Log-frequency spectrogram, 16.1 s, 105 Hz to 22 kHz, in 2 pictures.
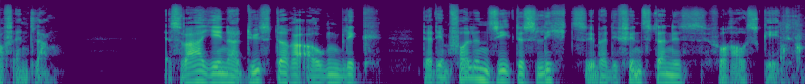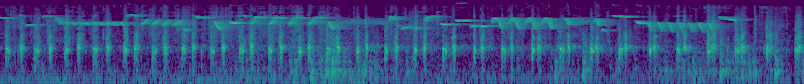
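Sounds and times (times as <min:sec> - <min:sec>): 
speech: 0:00.0 - 0:00.6, 0:01.6 - 0:09.5
high bird chirps: 0:07.8 - 0:15.7
four-horse carriage laden with luggage with hooves clip-clopping: 0:07.8 - 0:16.0.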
